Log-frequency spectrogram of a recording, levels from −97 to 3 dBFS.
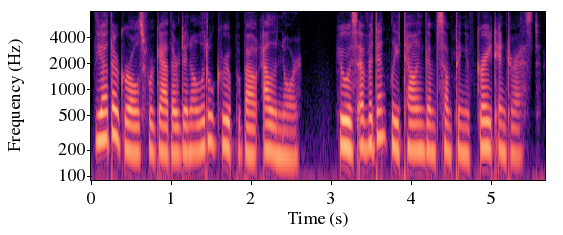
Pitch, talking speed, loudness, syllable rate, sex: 205 Hz, 210 wpm, -19 LUFS, 7.0 syllables/s, female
